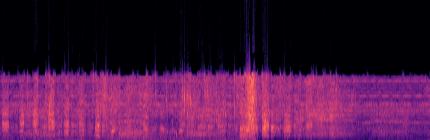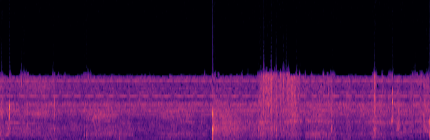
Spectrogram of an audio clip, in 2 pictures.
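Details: Brown, a two-year-old pound mutt eager for more frisbee throws, breathes in rapid, irregular pants; a dense burst near five seconds, then quieter breathing with a sharp click around thirteen seconds.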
